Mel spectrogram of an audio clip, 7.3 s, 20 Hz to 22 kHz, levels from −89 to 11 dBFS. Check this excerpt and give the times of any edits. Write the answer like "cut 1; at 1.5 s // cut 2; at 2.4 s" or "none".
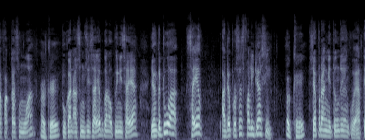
cut 1; at 6.1 s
